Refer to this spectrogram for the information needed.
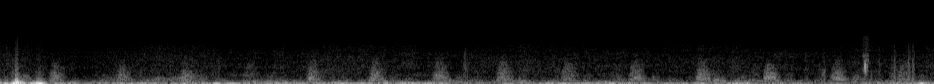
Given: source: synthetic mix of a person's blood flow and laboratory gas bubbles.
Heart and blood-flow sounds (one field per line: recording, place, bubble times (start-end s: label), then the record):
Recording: Doppler ultrasound of blood flow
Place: subclavian vein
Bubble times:
8.62-8.69 s: bubbles
From the record:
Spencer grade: 1 (occasional bubble signal discernible with the cardiac motion signal, with majority of cardiac periods free of bubbles)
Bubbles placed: anywhere in the cardiac cycle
